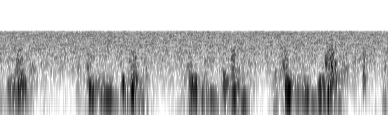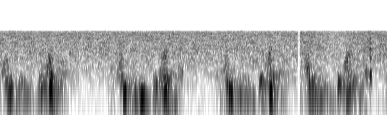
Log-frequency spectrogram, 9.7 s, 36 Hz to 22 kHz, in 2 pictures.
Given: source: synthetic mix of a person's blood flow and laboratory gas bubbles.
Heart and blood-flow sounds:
Doppler ultrasound of blood flow; precordium
4.05-4.22 s: bubbles
4.53-4.62 s: bubbles
9.46-9.51 s: bubbles
From the record:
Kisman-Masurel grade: 123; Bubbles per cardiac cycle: 1 to 2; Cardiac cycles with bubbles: 10 to 50%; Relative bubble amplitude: loud (0.450 to 0.775); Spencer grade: 2 (many but less than half of the cardiac periods contain bubble signals, singularly or in groups); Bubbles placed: anywhere in the cardiac cycle

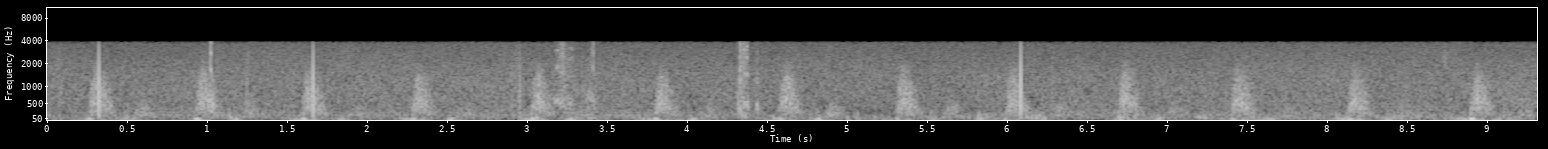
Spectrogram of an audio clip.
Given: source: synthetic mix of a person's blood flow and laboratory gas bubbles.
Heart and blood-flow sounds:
Doppler ultrasound of blood flow; subclavian vein
0.96-1.11 s: bubbles
3.17-3.47 s: bubbles
4.30-4.47 s: bubbles
4.88-4.94 s: bubbles
From the record:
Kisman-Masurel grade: 121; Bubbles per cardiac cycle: 1 to 2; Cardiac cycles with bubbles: 10 to 50%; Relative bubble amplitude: barely perceptible (0.100 to 0.250); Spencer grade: 2 (many but less than half of the cardiac periods contain bubble signals, singularly or in groups); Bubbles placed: anywhere in the cardiac cycle

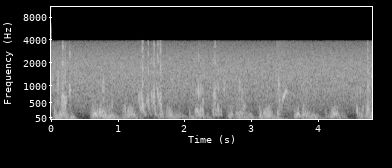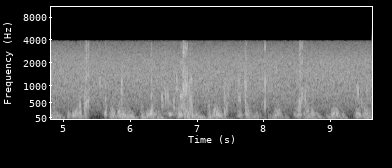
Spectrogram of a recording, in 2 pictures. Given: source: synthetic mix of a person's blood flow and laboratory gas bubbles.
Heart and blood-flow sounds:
Doppler ultrasound of blood flow; precordium
0.07-0.32 s: bubbles
0.67-0.78 s: bubbles
0.90-0.95 s: bubbles
1.07-1.17 s: bubbles
1.25-1.72 s: bubbles
2.15-2.32 s: bubbles
2.39-2.77 s: bubbles
2.83-2.94 s: bubbles
3.12-3.23 s: bubbles
3.36-3.73 s: bubbles
4.57-4.84 s: bubbles
5.23-5.43 s: bubbles
5.53-5.78 s: bubbles
6.29-6.99 s: bubbles
7.16-7.22 s: bubbles
7.37-7.50 s: bubbles
7.59-7.81 s: bubbles
7.99-8.07 s: bubbles
8.45-8.78 s: bubbles
9.39-9.52 s: bubbles
From the record:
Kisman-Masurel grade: 242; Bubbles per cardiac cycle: several, 3 to 8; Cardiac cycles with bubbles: 100%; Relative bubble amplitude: moderate (0.250 to 0.450); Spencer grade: 3 (all of the cardiac periods contain showers or single bubble signals, but not dominating or overriding the cardiac motion signals); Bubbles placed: anywhere in the cardiac cycle

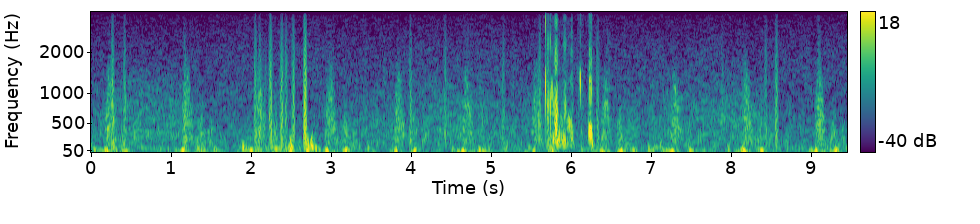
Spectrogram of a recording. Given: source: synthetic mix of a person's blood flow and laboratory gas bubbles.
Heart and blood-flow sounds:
Doppler ultrasound of blood flow; subclavian vein
5.64-6.04 s: bubbles
6.07-6.15 s: bubbles
6.20-6.30 s: bubbles
From the record:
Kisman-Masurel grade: 213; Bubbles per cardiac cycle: several, 3 to 8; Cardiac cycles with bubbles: 1 to 10%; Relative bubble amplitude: loud (0.450 to 0.775); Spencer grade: 1 (occasional bubble signal discernible with the cardiac motion signal, with majority of cardiac periods free of bubbles); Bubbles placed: anywhere in the cardiac cycle

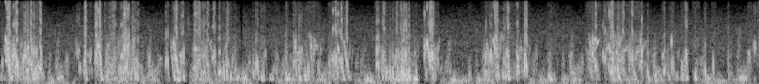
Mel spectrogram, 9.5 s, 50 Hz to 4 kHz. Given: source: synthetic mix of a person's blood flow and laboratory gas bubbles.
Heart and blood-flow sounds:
Doppler ultrasound of blood flow; precordium
0.00-0.57 s: bubbles
0.89-1.81 s: bubbles
2.04-2.98 s: bubbles
3.14-3.50 s: bubbles
3.53-4.04 s: bubbles
4.08-4.41 s: bubbles
4.67-5.50 s: bubbles
5.83-5.90 s: bubbles
6.00-6.62 s: bubbles
6.82-6.97 s: bubbles
7.31-8.14 s: bubbles
8.26-8.62 s: bubbles
8.64-8.74 s: bubbles
8.78-8.85 s: bubbles
8.88-8.96 s: bubbles
9.07-9.13 s: bubbles
9.33-9.50 s: bubbles
From the record:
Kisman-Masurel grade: 444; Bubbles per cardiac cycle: continuous sound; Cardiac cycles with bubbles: 100%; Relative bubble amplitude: maximal (0.775 to 0.999); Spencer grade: 4 (maximum detectable bubble signal sounding continuously throughout systole and diastole of every cardiac period, and overriding the amplitude of the normal cardiac signals); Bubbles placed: only in the low amplitude regions of the cardiac cycle

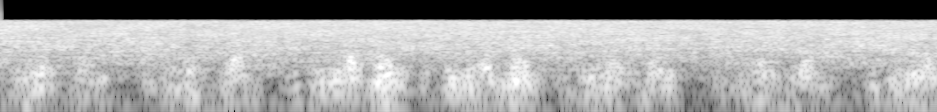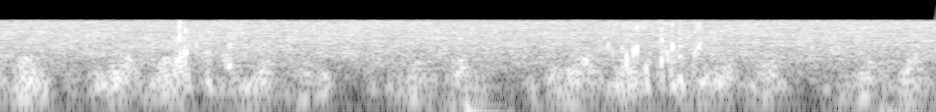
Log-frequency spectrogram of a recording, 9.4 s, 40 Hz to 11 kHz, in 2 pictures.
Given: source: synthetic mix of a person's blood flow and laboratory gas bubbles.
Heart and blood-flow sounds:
Doppler ultrasound of blood flow; precordium
5.52-5.89 s: bubbles
7.69-8.28 s: bubbles
From the record:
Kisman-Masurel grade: 213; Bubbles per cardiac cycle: several, 3 to 8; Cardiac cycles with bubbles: 1 to 10%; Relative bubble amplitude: loud (0.450 to 0.775); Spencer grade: 1 (occasional bubble signal discernible with the cardiac motion signal, with majority of cardiac periods free of bubbles); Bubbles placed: anywhere in the cardiac cycle

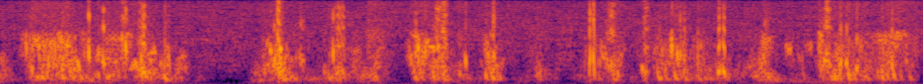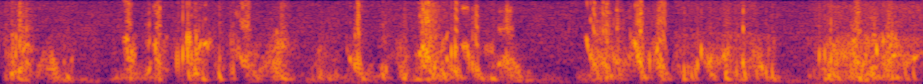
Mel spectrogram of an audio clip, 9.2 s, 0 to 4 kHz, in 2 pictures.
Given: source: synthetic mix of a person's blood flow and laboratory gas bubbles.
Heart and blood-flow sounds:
Doppler ultrasound of blood flow; precordium
0.09-0.88 s: bubbles
1.29-1.54 s: bubbles
1.59-1.77 s: bubbles
1.83-1.95 s: bubbles
2.02-2.54 s: bubbles
2.67-2.73 s: bubbles
2.92-3.15 s: bubbles
3.18-3.67 s: bubbles
3.76-3.90 s: bubbles
3.92-4.60 s: bubbles
4.62-4.81 s: bubbles
4.91-5.02 s: bubbles
5.22-5.94 s: bubbles
5.97-6.12 s: bubbles
6.15-7.22 s: bubbles
7.53-8.52 s: bubbles
8.63-9.24 s: bubbles
From the record:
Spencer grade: 4 (maximum detectable bubble signal sounding continuously throughout systole and diastole of every cardiac period, and overriding the amplitude of the normal cardiac signals); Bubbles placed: anywhere in the cardiac cycle

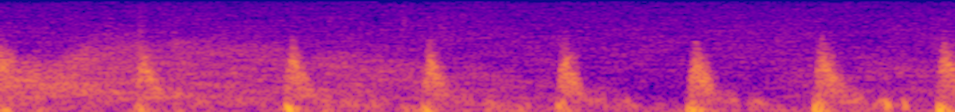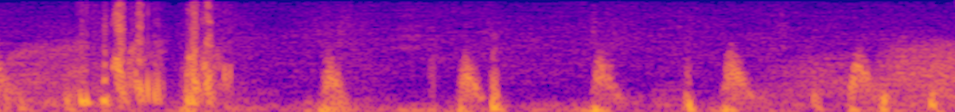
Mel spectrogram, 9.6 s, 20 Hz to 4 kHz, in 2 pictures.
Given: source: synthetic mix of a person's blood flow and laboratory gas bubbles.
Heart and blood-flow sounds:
Doppler ultrasound of blood flow; subclavian vein
5.14-5.62 s: bubbles
5.67-5.93 s: bubbles
From the record:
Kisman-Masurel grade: 213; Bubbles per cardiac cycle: several, 3 to 8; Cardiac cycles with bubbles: 1 to 10%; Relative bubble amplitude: loud (0.450 to 0.775); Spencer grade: 1 (occasional bubble signal discernible with the cardiac motion signal, with majority of cardiac periods free of bubbles); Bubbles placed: anywhere in the cardiac cycle

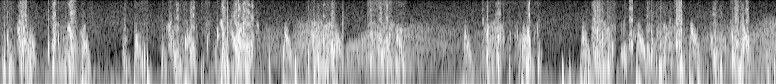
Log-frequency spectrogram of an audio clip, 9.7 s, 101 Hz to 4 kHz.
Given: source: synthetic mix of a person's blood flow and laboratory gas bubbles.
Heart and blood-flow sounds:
Doppler ultrasound of blood flow; subclavian vein
0.00-0.45 s: bubbles
0.60-1.07 s: bubbles
1.52-1.65 s: bubbles
1.67-1.85 s: bubbles
2.00-2.47 s: bubbles
2.51-3.25 s: bubbles
3.82-4.22 s: bubbles
4.59-5.09 s: bubbles
6.01-6.78 s: bubbles
7.38-7.70 s: bubbles
7.74-7.96 s: bubbles
8.05-8.59 s: bubbles
8.87-9.08 s: bubbles
9.12-9.38 s: bubbles
From the record:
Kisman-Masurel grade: 332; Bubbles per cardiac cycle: rolling drumbeat, 9 or more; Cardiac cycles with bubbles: 50 to 99%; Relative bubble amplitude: moderate (0.250 to 0.450); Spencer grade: 3 (all of the cardiac periods contain showers or single bubble signals, but not dominating or overriding the cardiac motion signals); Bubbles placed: anywhere in the cardiac cycle

